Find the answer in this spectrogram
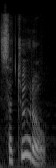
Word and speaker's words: Saturo: like that I said saturo saturo I said saturo that's how how your name is spelled my guy it's how it's spelled we can sit here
